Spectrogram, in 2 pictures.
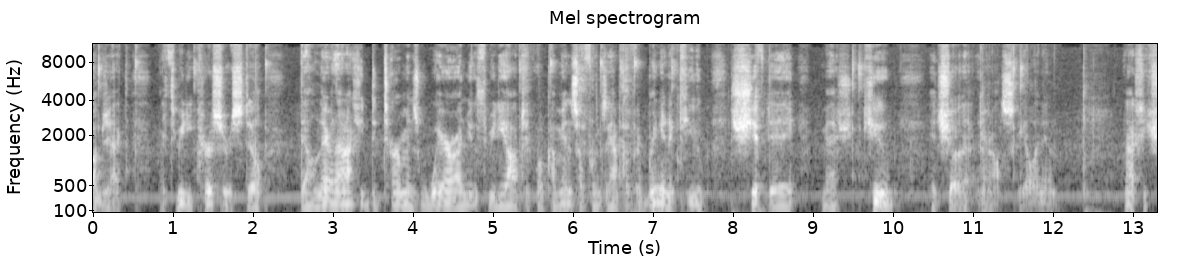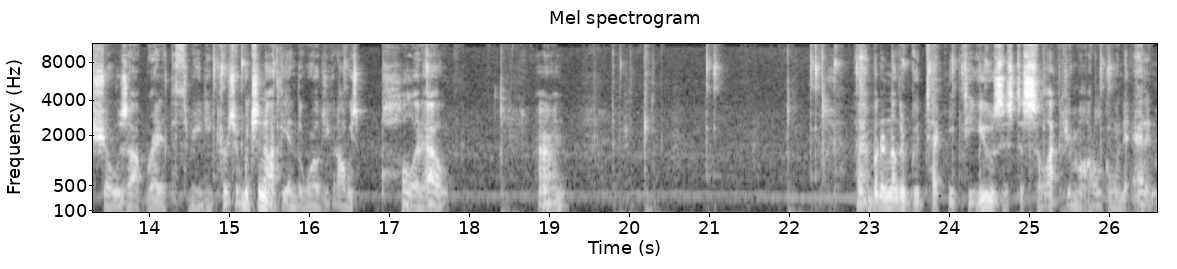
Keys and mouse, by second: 0.8-4.1 middle drag, 5.7-8.6 middle drag, 8.2 shift+a, 10.3 middle click, 11.1 Tab, 12.3 s, 16.3 click, 17.4 click, 18.4 x, 20.2 Tab, 21.9 x, 24.0-25.2 drag, 25.3 Tab.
